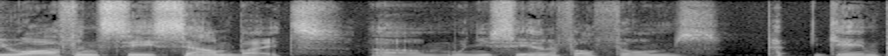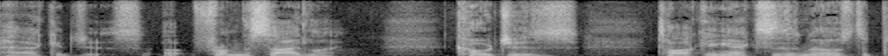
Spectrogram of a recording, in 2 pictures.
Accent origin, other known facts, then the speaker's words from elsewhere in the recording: Pittsburgh, Pennsylvania, United States; growing up in Pittsburgh in the 80s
